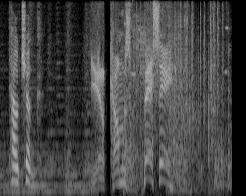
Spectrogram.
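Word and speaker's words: Caoutchouc: Engineers no I definitely didn't have to look up on Google how to pronounce that cow chuk Here Comes Bessie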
